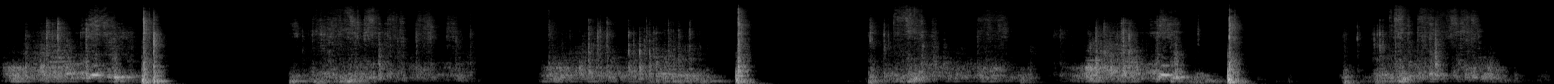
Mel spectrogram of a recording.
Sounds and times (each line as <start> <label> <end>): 1.2 wooden, bathroom door being opened and closed 1.7
7.3 wooden, bathroom door being opened and closed 7.6
12.2 wooden, bathroom door being opened and closed 12.6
